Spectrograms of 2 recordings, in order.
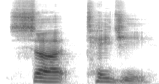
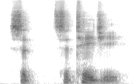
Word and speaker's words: Seo Taiji: Sa rhymes with duh. So that's a good start. Sa. Te rhymes with day. G sounds like the letter G. So Seo Taiji. Seo Taiji.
